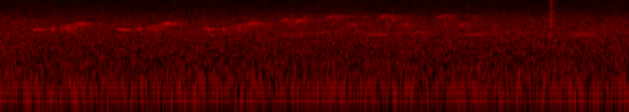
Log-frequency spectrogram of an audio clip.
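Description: Faint steady background hiss with a distant bird calling: a run of short high chirps that climb step by step in pitch over about four seconds. There is a single sharp click near the end.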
